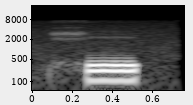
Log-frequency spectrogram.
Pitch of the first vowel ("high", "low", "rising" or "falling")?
high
